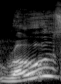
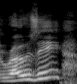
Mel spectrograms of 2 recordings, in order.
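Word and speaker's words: Roze: We have, it's spelled R-O-Z-E. Is it Rose? Is it Rosie? We're about to find out. It's Rose, yeah, call me Rose.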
